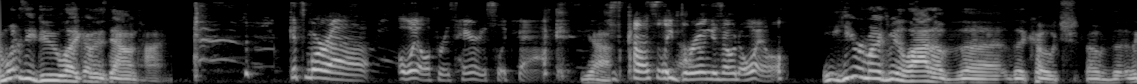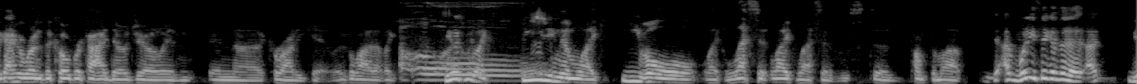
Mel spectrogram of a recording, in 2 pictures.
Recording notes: this episode had some audio quality issues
